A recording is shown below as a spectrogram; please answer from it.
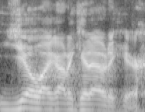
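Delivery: ordinary delivery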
